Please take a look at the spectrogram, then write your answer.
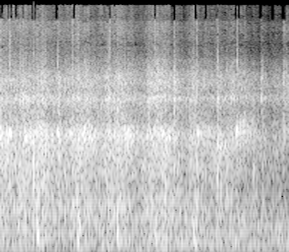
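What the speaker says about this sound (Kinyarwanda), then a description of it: "Twongere duhuze ibiganza, dukomere Imana amashyi, twishimire twumva." A church congregation claps in steady, rhythmic unison at a pastor's installation ceremony, loud, continuous and alone, with a beat roughly three times per second.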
